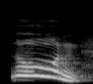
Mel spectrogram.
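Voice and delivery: very high, loud drawn-out opener; lanky fellow's high call. Acted. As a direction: holler it high and long. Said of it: "rief der".

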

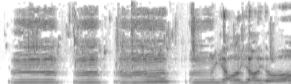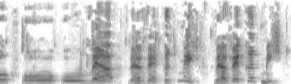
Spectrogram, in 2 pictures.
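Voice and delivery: loud, grumbling beaver voice waking up; sleepy beaver. A narrator's reading. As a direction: groan awake like a drowsy old beaver. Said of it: "fragte der Biber".

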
